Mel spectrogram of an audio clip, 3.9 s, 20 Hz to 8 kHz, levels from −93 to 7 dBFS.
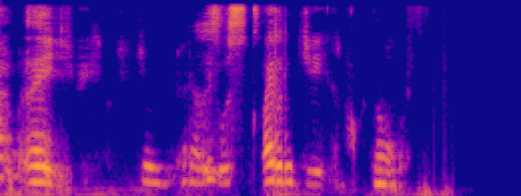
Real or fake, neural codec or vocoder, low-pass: fake; codec, 16 kHz, 1 kbps, X-Codec, WavLM features, trained on Multilingual LibriSpeech; 7.2 kHz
